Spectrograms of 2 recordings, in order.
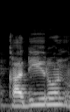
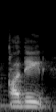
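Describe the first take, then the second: First: क़दीरुन with the un ending sounded; full क़दीरुन, thick q and closing n; non-pausal form. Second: क़दीर stopping on the r; क़दीर cut at the final r, thick q; pausal form. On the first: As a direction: say क़दीरुन with heavy क़ and final un. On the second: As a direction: say क़दीर with heavy क़, no ending after र. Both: Shown as a demonstration. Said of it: "वक्फ़न क़दीर".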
